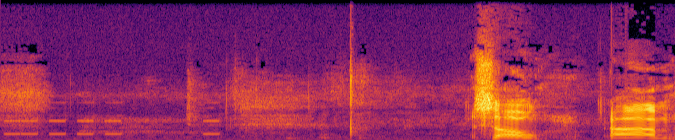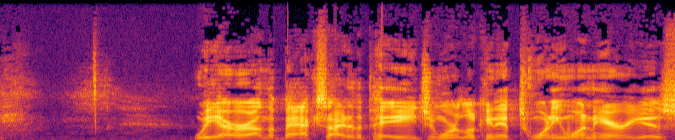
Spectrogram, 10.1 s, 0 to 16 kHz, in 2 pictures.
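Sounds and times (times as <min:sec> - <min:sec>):
mobile phone short electronic beeps: 0:00.0 - 0:01.8
low steady hum: 0:00.0 - 0:10.1
speech: 0:03.6 - 0:05.2, 0:06.5 - 0:10.1.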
